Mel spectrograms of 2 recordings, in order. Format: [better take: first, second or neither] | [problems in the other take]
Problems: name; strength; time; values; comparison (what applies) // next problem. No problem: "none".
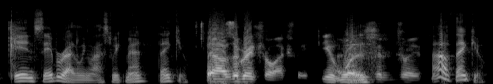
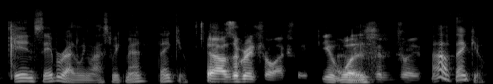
second | distortion; slight; 3% of the sound clipped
